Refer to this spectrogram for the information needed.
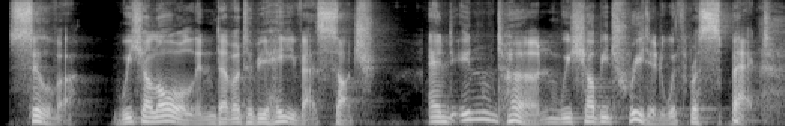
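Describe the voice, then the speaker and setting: Man as a stern, animated pony chamberlain. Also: on the low side, husky, exaggerated voice. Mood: formal, reproving. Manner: formal, measured diction, reproving. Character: stern, dignified senior royal chamberlain, a male pony. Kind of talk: fan-made radio drama acting.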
